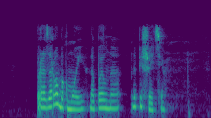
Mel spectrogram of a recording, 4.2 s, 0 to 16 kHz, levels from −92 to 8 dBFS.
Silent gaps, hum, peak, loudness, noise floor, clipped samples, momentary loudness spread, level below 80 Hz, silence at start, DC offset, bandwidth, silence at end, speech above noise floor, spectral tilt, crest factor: none; none; -8 dBFS; -26 LUFS; -83 dBFS; under 0.1%; 11 LU; -64 dBFS; 0.75 s; under 0.1%; 8 kHz; 0.95 s; 58 dB; -5 dB/octave; 18 dB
